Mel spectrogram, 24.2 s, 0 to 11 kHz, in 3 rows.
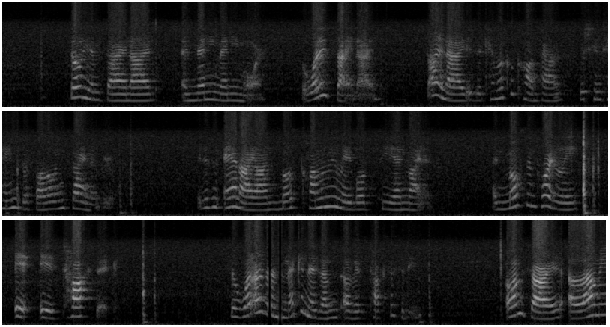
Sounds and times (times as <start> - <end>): Speech: 0.9 - 5.1, 5.7 - 9.6, 10.7 - 13.9, 14.6 - 15.8, 16.4 - 17.7, 19.2 - 21.8, 22.8 - 24.2.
